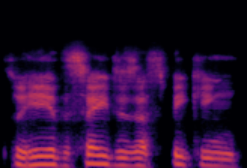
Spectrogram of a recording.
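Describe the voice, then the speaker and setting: A man from Malawi, a member of a study group, chatting in a relaxed way with short agreeing replies. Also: mid-range voice, unhurried. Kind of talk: casual discussion. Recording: dull lo-fi recording.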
